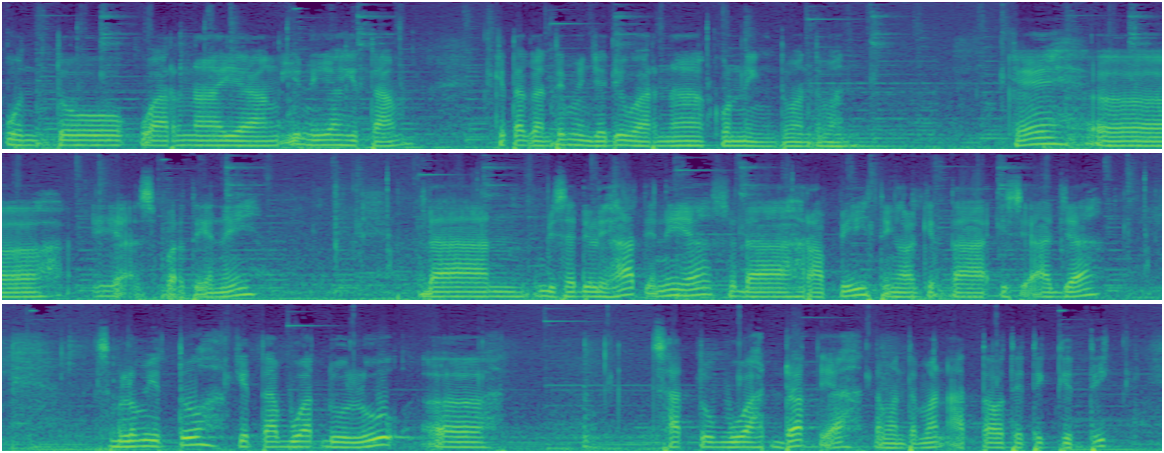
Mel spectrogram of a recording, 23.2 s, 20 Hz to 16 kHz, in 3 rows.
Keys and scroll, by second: 1.1 v, 9.9 v, 11.3 z.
